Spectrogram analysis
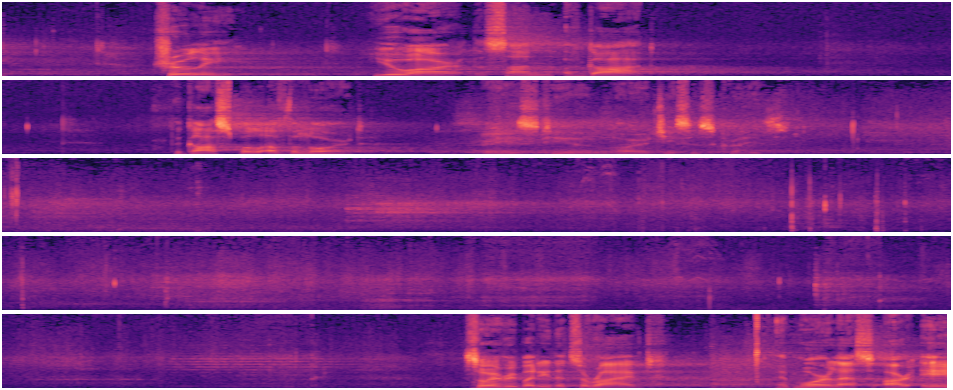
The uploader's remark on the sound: This homily was delivered to the Saint Francis Catholic Community in Cuenca, Ecuador.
